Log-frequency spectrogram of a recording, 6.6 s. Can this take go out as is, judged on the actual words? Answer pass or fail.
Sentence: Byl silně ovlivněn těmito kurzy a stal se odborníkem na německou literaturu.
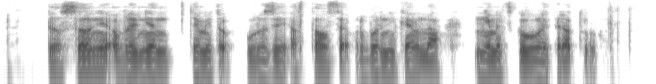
pass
